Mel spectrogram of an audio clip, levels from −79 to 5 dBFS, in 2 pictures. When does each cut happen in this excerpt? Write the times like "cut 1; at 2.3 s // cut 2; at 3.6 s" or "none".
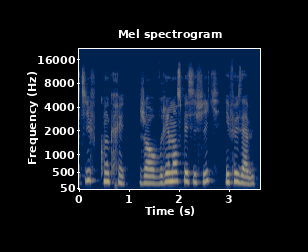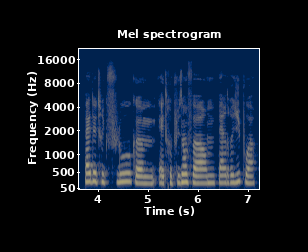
cut 1; at 3.6 s

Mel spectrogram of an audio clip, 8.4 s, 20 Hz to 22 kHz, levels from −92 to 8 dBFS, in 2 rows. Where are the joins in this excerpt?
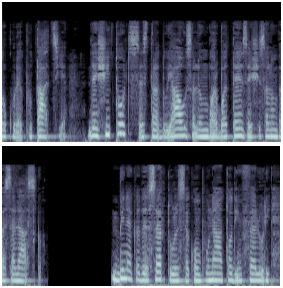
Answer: none

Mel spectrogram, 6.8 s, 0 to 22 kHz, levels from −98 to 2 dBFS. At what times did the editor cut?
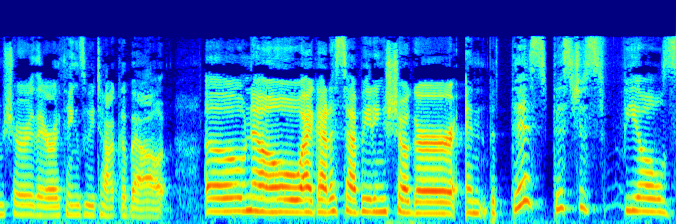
cut 1; at 2.0 s // cut 2; at 5.5 s

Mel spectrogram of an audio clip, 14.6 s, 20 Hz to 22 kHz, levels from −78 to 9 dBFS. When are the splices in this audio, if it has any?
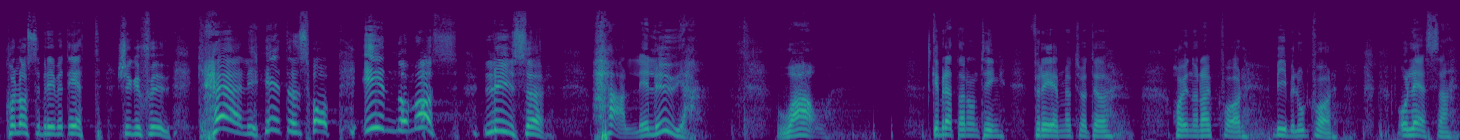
none

